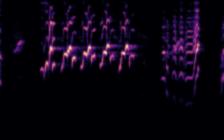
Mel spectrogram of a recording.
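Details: Oriental magpie-robin singing harshly to rouse other males: fast repeated chirpy two-note phrases, about three per second, then a dense burst of twittering notes.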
